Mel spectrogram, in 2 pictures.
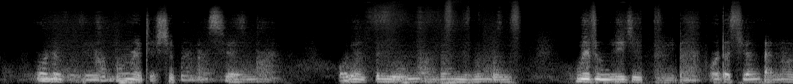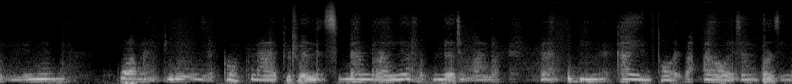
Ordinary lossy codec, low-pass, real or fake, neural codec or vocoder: none; none; fake; codec, 44.1 kHz, 0.9 kbps, DAC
